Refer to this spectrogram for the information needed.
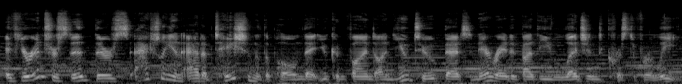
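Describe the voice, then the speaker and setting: A man's voice: mid-range voice, lively intonation, fairly quick, poor audio. A man narrating a scripted video essay with casual asides. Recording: background music under the voice. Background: music.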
